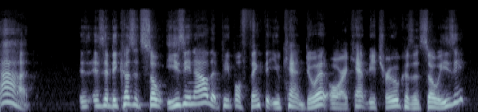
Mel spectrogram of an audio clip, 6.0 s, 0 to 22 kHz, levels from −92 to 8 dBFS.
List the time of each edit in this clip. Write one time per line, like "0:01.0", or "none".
0:00.9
